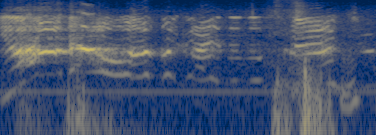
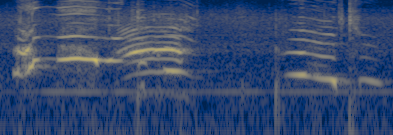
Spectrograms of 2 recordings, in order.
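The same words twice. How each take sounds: First: Put-on high squeaky girlish cry; little girl voice. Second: High squeaky girlish imitation; little girl voice. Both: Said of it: "Falou com voz de menininha agora".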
